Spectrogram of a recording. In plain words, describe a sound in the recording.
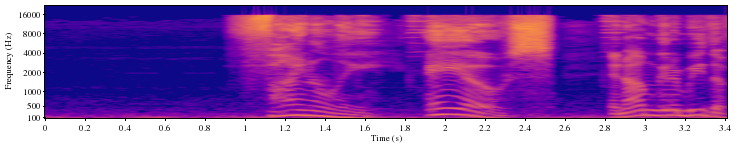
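A young man with a bright voice speaks eagerly, close up.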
